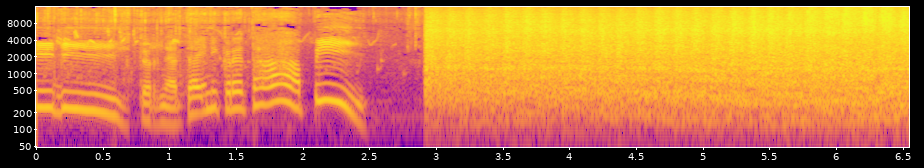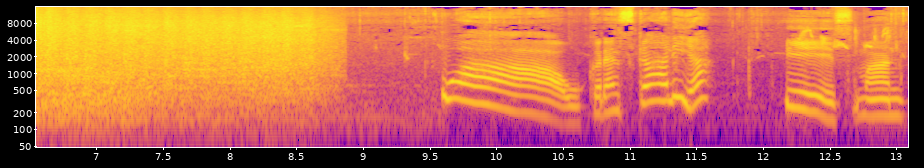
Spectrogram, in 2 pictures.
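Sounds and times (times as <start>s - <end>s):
train rushing: 2.9s - 8.9s
wheels clattering over rail joints: 2.9s - 8.9s.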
